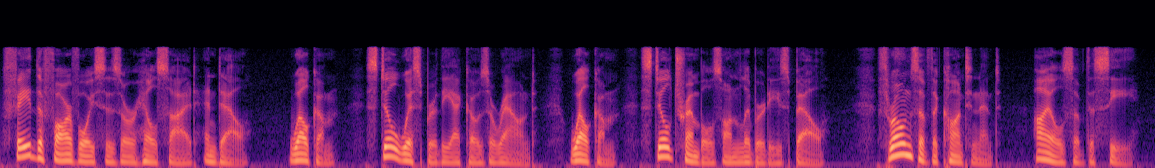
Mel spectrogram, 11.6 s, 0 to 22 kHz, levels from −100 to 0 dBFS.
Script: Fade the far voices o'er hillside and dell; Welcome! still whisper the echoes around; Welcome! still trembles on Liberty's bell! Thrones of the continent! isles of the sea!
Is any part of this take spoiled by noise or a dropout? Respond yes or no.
no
